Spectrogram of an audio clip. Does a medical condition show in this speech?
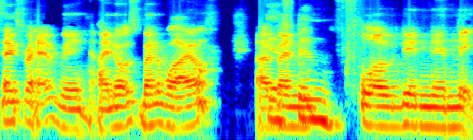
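No.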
